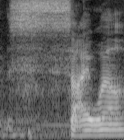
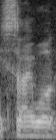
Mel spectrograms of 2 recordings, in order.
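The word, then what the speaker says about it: Seiwell: brought in a drummer danny cywell i believe is how you pronounce it danny cywall daddy seawell who ends up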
